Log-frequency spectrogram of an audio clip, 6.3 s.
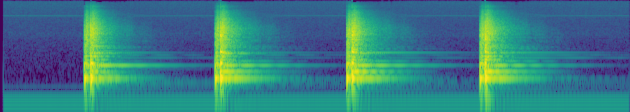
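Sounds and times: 
snare drum flams: 0.8s - 1.4s, 2.2s - 2.7s, 4.8s - 5.4s.

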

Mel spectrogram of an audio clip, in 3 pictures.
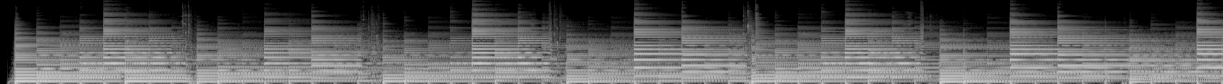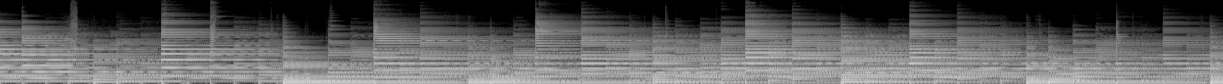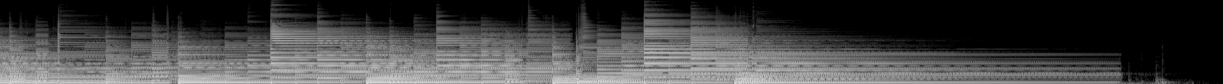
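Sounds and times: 
string picking: 0.1s - 36.3s.

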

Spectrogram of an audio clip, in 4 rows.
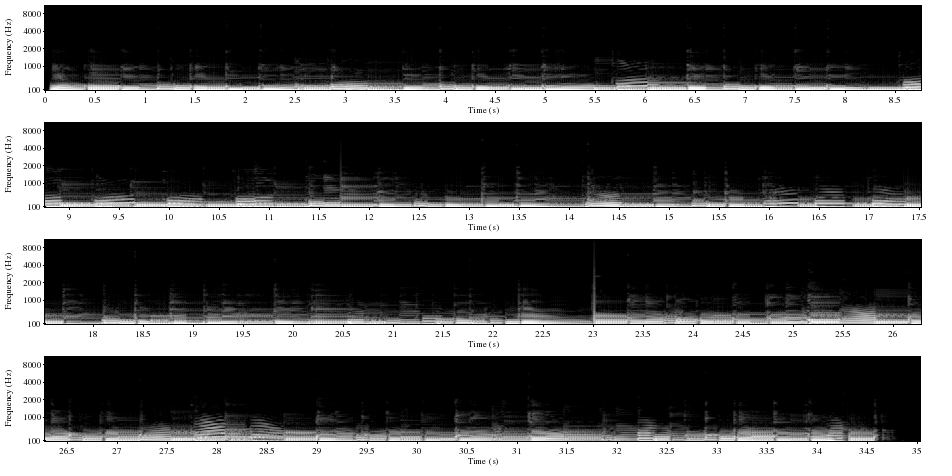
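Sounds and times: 
round wound bass guitar with EQ bass boost: 0.0s - 35.0s.

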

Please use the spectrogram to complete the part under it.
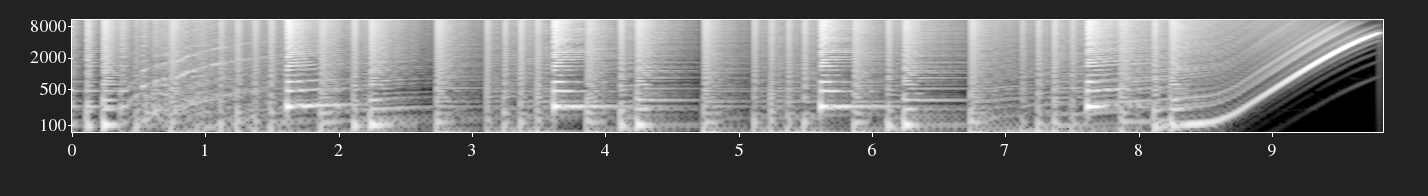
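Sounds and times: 
Demora dark energy delay effect: 0.2s - 9.2s.

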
